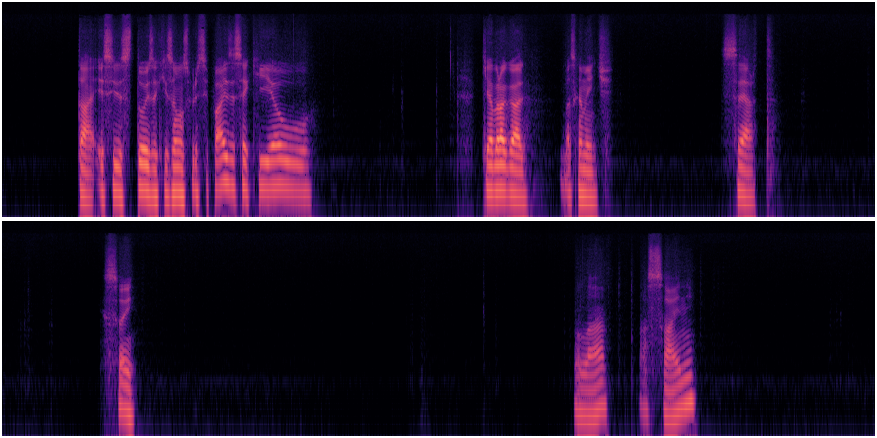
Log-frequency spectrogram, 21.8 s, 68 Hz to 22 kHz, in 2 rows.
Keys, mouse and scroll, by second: 2.7 click, 16.9 Tab, 18.0 click.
